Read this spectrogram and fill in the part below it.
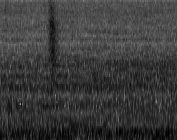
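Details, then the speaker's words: Oil-fired hot-water heating furnace after replacing a faulty Taco zone valve head that left bedrooms unheated: steady low roar with even rumble, no pulsing or sputter; burner lit and firing normally. "Furnace firing. Problem solviendos."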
